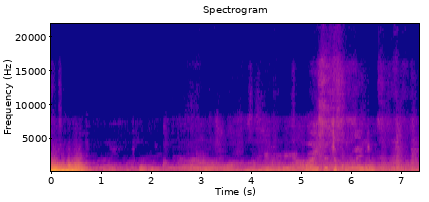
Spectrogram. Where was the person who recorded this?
in a cafe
